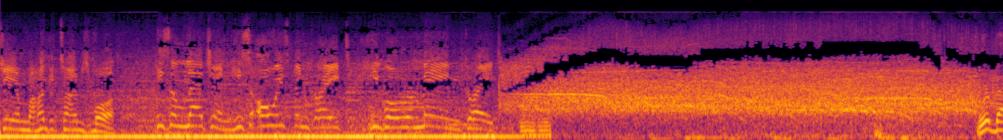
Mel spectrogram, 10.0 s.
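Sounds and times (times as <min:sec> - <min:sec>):
speech: 0:00.1 - 0:05.6, 0:09.8 - 0:10.0
sold-out arena concert crowd cheering: 0:00.1 - 0:10.0
whoops and shouts: 0:05.0 - 0:10.0.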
